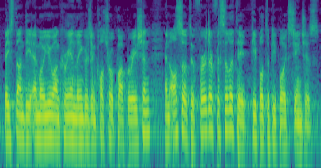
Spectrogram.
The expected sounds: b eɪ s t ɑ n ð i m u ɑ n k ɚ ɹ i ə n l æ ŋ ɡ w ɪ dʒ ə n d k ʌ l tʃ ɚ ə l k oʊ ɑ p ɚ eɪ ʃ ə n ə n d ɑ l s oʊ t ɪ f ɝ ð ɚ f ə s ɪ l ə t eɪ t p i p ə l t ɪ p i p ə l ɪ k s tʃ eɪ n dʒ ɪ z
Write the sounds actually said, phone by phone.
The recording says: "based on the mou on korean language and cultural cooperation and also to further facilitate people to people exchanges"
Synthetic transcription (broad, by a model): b eɪ s t n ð i m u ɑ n k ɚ ɹ i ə n l æ ŋ ɡ w ɪ dʒ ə n k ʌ l tʃ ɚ l k oʊ ɑ p ɚ eɪ ʃ ə n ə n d ɑ l s oʊ t ɪ f ɝ ð ɚ f ə s ɪ l ə t eɪ t p i p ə l t ɪ p i p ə l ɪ k s tʃ eɪ n dʒ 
